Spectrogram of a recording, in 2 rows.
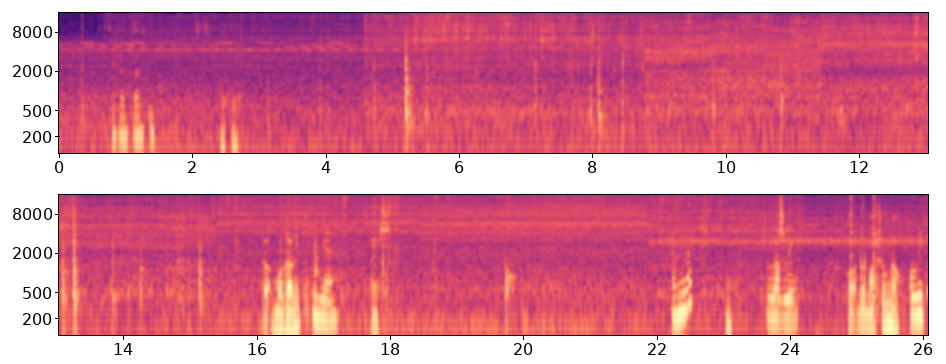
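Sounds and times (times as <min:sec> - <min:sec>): garlic sizzling in a pan: 0:00.0 - 0:26.0
utensil clicking against pan: 0:04.6 - 0:09.2, 0:13.0 - 0:15.4.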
